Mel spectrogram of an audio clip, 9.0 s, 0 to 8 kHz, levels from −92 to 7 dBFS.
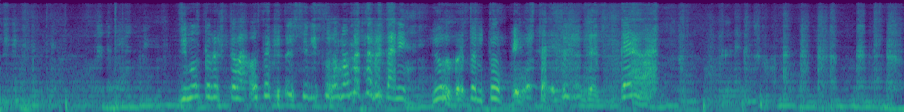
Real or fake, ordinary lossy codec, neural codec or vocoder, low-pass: fake; none; codec, 24 kHz, 1 kbps, SNAC; 7.2 kHz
